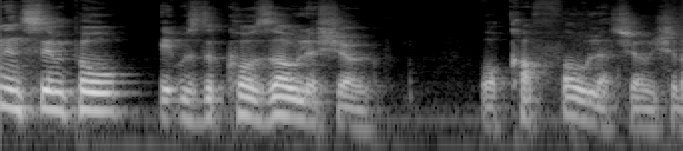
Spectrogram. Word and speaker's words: Cazorla: Adam says, plain and simple, it was the Cazorla show.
